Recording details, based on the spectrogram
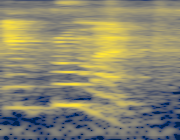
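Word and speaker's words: improvement: इम्प्रूव प्रूव, हमें इस पे स्ट्रेस लगाना पड़ रहा है, देखो प्रूव, इम पे स्ट्रेस नहीं आ रहा, प्रूव पे आ रहा है, इम्प्रूव पी आर ओ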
